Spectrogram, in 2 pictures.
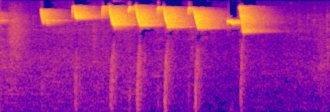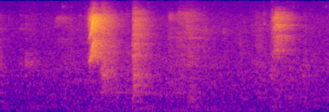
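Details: Song of a European goldfinch: a burst of bright, high, falling notes repeated quickly for about two seconds, then a pause broken by a few short scratchy chirps.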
